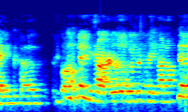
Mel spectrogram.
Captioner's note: everyone laughs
